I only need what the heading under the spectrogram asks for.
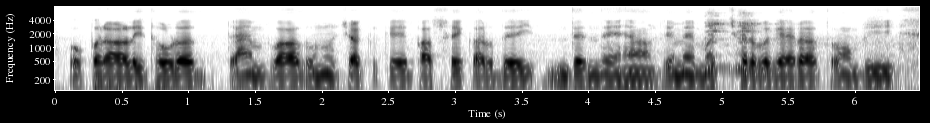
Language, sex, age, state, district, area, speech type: Punjabi, male, 60+, Punjab, Mohali, rural, spontaneous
